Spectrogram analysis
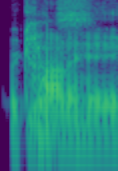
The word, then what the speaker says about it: McConaughey: I thought it was we just butchered their names. Like it's actually disrespected. McConaughey.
